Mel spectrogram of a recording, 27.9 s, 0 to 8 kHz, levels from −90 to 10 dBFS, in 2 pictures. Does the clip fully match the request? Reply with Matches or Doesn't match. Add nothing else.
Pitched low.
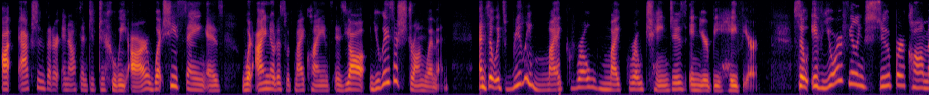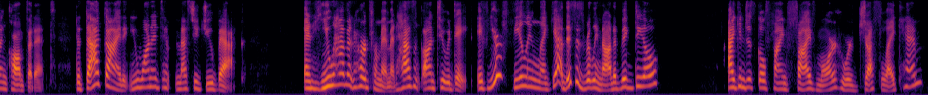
Doesn't match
